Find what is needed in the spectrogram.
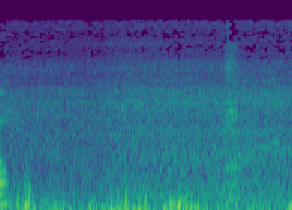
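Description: Wind buffeting a phone's microphone outdoors: an uneven low rumble that rises and falls.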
